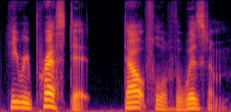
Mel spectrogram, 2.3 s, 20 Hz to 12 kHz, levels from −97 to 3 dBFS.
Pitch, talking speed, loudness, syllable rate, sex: 145 Hz, 180 wpm, -18 LUFS, 5.9 syllables/s, female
